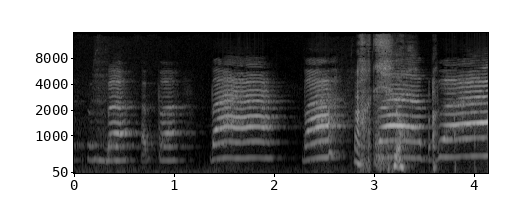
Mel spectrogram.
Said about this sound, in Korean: 팀장님은 늦둥이로 아들을 낳으셔서 두 살배기 막둥이가 집에 있었는데요. 팀장님이 초인종을 누르고 들어갔더니 이 막둥이가 옹알이를 하면서 기어 나오더라고요.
